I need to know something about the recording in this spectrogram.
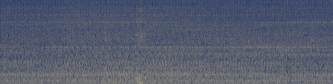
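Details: Honda Civic at idle after replacing the noisy belt tensioner bearing and idler bearing; even, smooth idle with a low steady hum, no whine or chirp from the belt area. Normal idle.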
